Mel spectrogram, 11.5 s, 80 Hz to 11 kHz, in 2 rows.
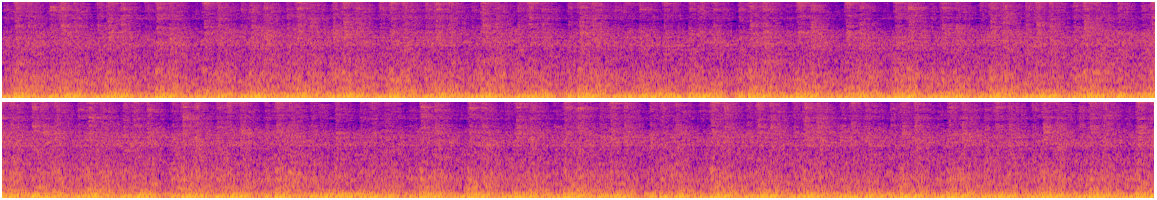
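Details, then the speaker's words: Harley-Davidson XR1200 V-twin on a cold start after tuning changes meant to fix its cold-idle problem. It fires and settles straight into a steady, even low lope with no hunting. "you can see there was no uh there was no hunting around it just fired up settled into an idle and didn't mess around after that"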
